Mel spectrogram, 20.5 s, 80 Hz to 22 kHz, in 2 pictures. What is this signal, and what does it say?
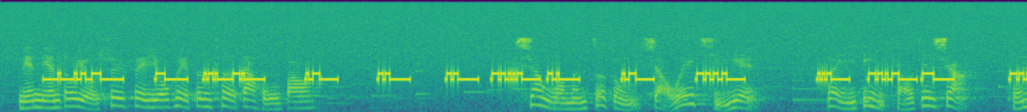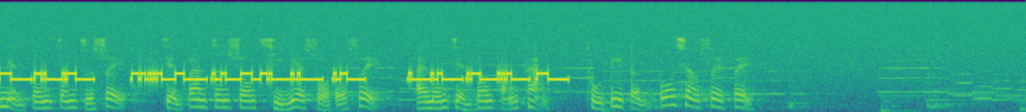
TTY/TDD text telephone tones (45.45 baud Baudot), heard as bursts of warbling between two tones, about 400 Hz shift, 1600 Hz centre. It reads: WOODHALL SPA IS AT THE SOUTH-WEST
